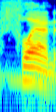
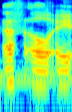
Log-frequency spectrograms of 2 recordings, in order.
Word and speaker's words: flan: n oh fla oh it's pronounced fla yes oh no way oh my for the past 20 years I've been calling it FL oh poor guy oh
